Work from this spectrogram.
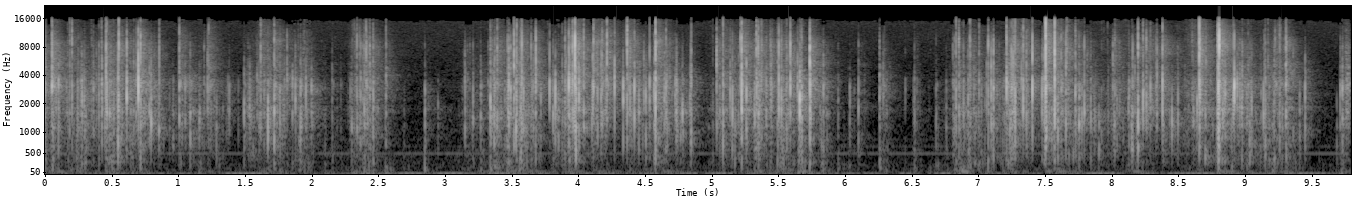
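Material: Plastic.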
